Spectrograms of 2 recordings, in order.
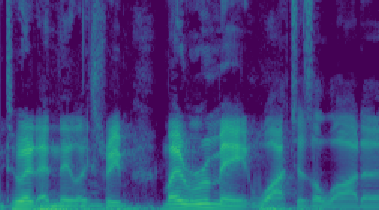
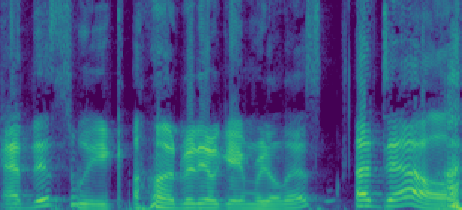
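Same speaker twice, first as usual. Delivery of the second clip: raised, louder show intro, peaking on the name; mock announcer; 4 semitones higher, 6 dB louder than usual. Introducing [name] on a pretend show, mock announcer. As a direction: announce the guest with joking fanfare.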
